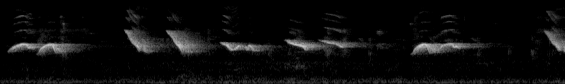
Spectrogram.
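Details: Classic four-note song of a red-crested cardinal, played to teach captive birds: bright slurred whistles alternating with sharply descending sweeps and level paired notes, phrases repeating roughly every second in near silence.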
